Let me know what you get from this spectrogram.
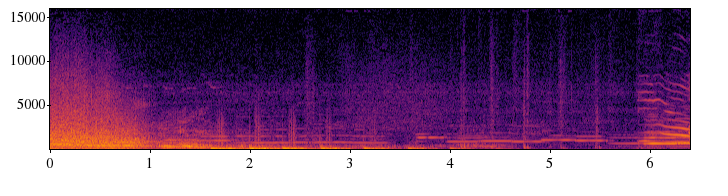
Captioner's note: Scarface snarls and growls; heavy foot steps; melody continues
